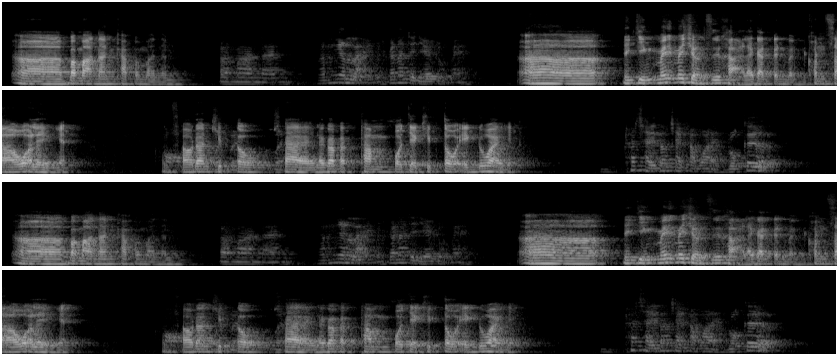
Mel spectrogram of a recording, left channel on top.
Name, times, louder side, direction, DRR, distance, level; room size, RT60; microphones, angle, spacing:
voice 1, 0.1-1.7 5.2-9.0 10.2-10.9 11.2-13.4, left 3 dB, 70° left, 7 dB, 1.2 m, -27 dB
voice 2, 2.2-2.9 3.2-4.6 9.9-11.5 12.2-12.3 14.3-16.0, left 1 dB, 50° left, 0 dB, 2.3 m, -44 dB
9.0 x 8.5 x 3.2 m, 0.71 s
head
